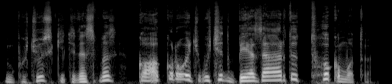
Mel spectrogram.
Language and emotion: Kashmiri, disgusted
